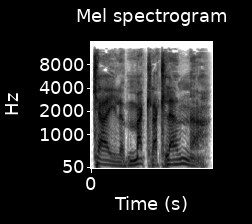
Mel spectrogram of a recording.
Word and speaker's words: Kyle MacLachlan: L'acteur Kyle MacLachlan.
